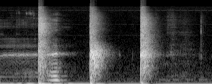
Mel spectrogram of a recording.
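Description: Three sharp hand claps, evenly spaced about half a second apart.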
